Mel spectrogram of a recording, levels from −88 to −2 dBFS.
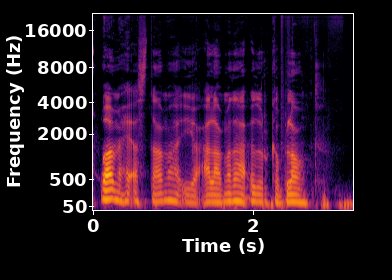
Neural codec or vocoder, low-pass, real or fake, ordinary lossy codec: none; none; real; none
